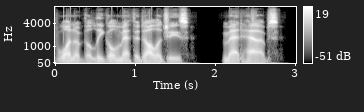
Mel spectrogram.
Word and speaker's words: madhab: Students in a madrasa, pronounced madrasa, pursue a curriculum built around the teaching of one of the legal methodologies, madhabs, pronounced madhab, and eventually receive credentials, a kind of license, as professional religious scholars.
